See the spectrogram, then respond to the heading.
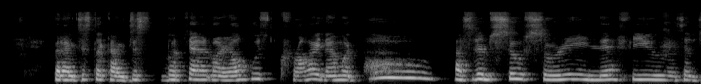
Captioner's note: gasp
